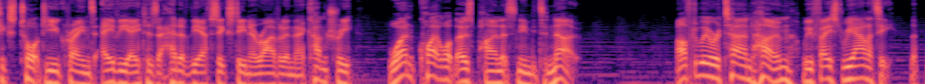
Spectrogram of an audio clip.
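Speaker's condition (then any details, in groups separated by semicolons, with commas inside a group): No condition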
